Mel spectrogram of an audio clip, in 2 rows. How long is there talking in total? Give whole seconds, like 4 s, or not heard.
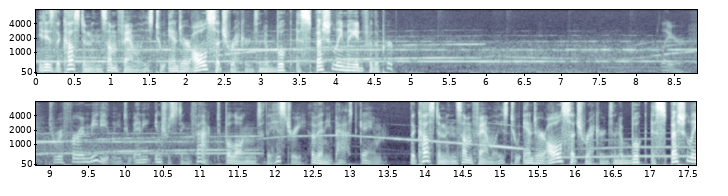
14 s.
